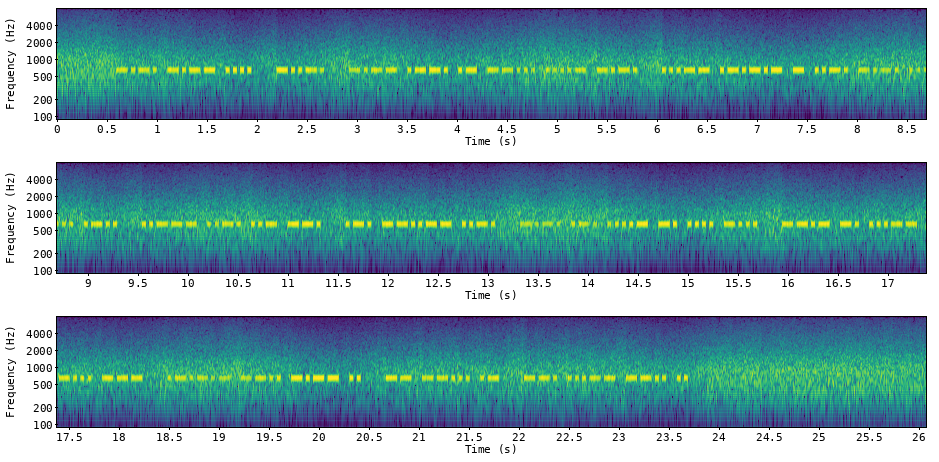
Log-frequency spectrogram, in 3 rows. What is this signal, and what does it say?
Morse code, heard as a keyed tone, machine-sent, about 33 wpm, 660 Hz, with heavy radio static and a narrow filter. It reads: CYH / YPA74C 3.TFC5L 2FUG R,F CR4NHB QN3BO .ZYI M7A G3ZI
